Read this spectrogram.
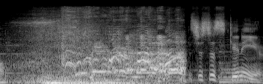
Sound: laughing

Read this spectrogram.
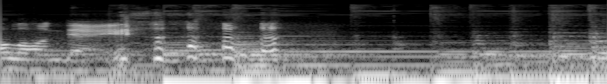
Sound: laughing; upbeat music

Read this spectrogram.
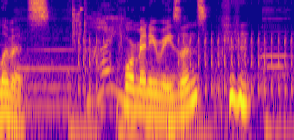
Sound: chuckles

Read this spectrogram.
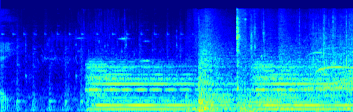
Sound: bell rings

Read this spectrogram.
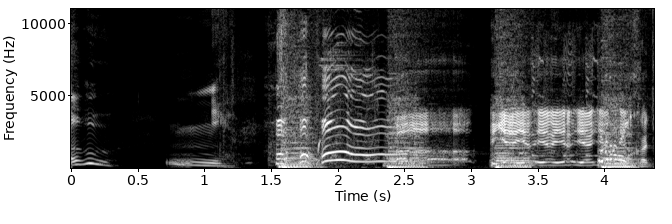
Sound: laughs

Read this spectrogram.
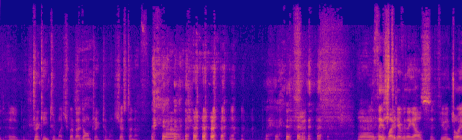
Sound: laughter

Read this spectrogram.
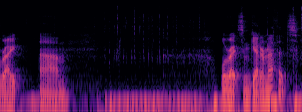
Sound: keyboard clicking

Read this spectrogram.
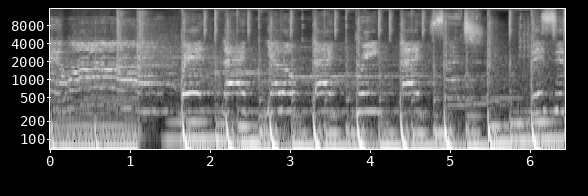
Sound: ooh

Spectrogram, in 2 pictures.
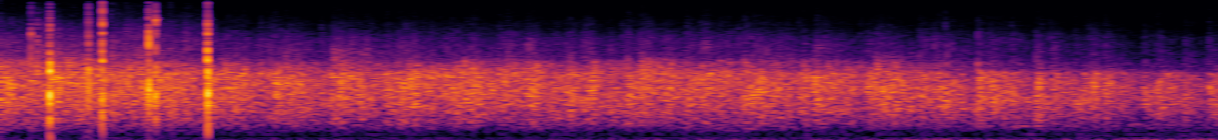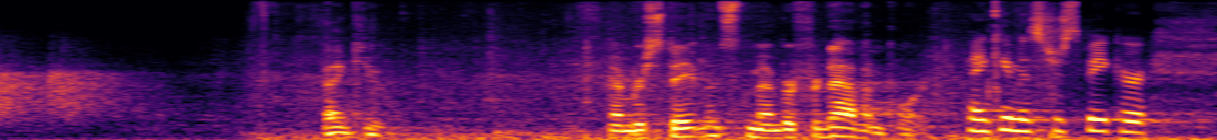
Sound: some Applause

